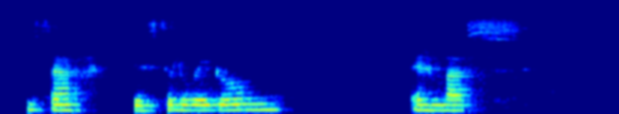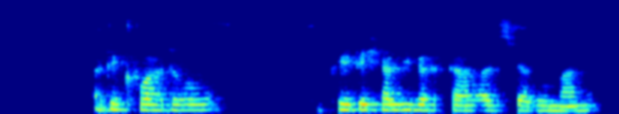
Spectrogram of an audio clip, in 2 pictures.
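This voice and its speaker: A woman with a non-native accent speaks very slowly in a medium pitch and a dark, mellow tone, her intonation monotone and flat. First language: not Spanish (speaking Spanish). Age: 80s+. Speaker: astrologer. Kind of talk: interview. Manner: halting.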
